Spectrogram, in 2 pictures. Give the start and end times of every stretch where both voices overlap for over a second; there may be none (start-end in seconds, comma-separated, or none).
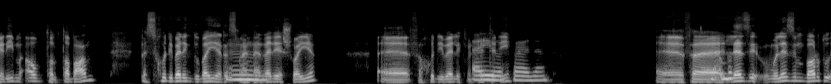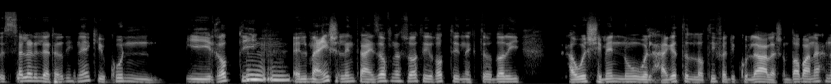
none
